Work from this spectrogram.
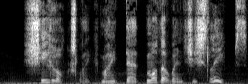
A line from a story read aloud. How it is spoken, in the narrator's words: he murmured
